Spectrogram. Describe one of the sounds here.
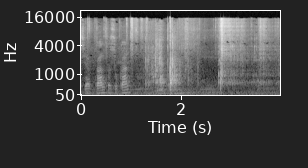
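Bundled wooden skewers rattle and clatter.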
